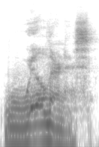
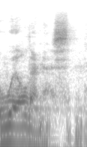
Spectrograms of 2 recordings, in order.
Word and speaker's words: wilderness: So it can be a difficult word for learners because of course we've got the word wild where the pronunciation is I, but here wilderness, the wilderness.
